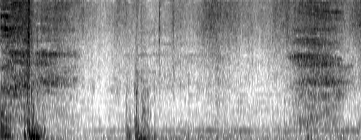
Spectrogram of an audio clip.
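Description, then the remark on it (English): Someone climbs back into a car out of freezing cold weather and a door shuts with a heavy thump, followed by a second softer knock, then muffled rustling and faint wind-like hiss. No one speaks. “Let's hop back in this car before I freeze to death.”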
